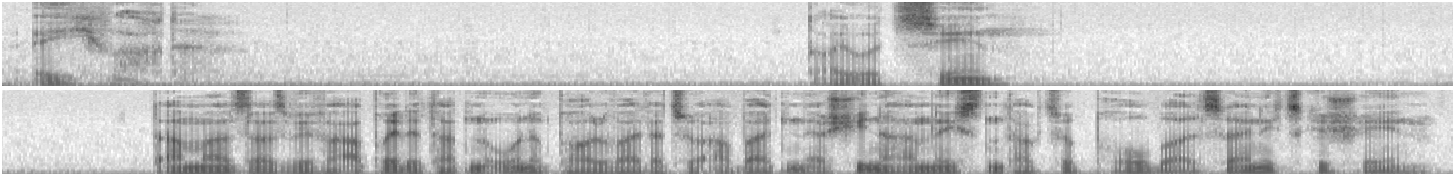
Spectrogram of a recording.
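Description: A man's voice: low voice, creaky, full character voice. An actor playing a brooding man waiting to take revenge, narrating his memories tensely in a radio play. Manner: tense, grave inner monologue. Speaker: narrator and main character.

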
